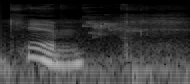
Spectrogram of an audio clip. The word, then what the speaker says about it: Kim: So you have the Kim, not Kin, Kim.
